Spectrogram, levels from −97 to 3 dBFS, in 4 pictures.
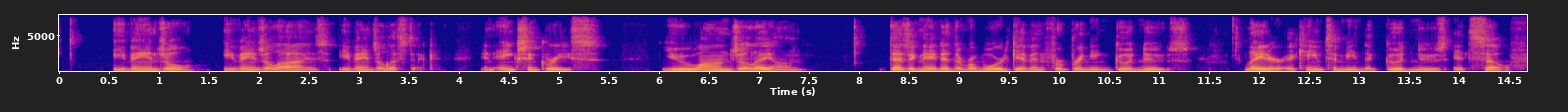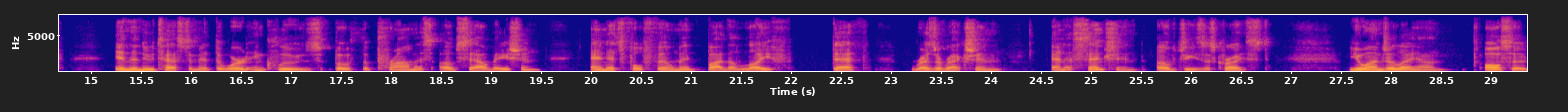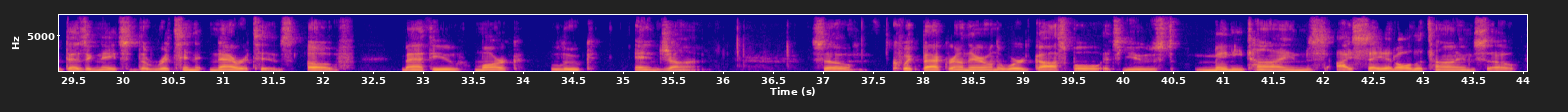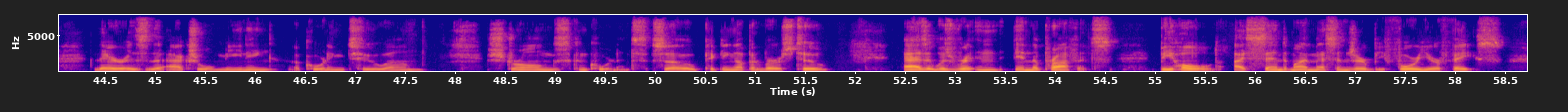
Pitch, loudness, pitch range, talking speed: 90 Hz, -27 LUFS, 85-95 Hz, 115 wpm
